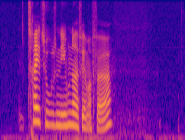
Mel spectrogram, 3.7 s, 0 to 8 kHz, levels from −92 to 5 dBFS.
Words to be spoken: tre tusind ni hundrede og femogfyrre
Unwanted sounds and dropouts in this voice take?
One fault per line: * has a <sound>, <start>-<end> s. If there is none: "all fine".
all fine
